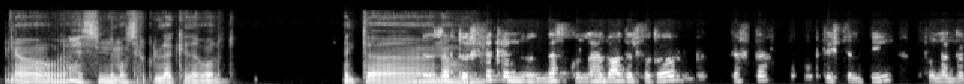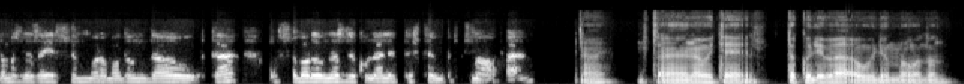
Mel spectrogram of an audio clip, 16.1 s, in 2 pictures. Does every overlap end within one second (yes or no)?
yes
